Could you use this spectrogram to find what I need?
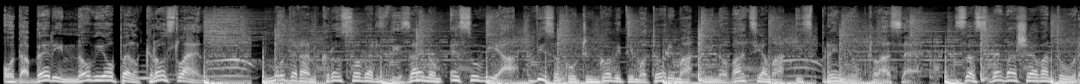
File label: radio, croatian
